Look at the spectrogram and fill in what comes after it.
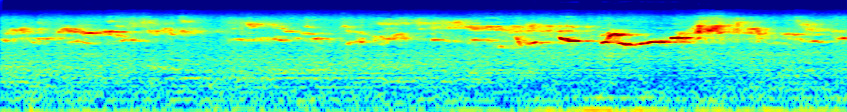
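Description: Several birds chirping and twittering, overlapping short calls with swooping pitch, busiest and loudest about five to seven seconds in, over a steady low hum.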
